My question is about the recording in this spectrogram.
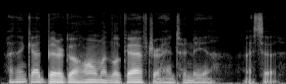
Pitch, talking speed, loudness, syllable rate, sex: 100 Hz, 250 wpm, -17 LUFS, 6.4 syllables/s, male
